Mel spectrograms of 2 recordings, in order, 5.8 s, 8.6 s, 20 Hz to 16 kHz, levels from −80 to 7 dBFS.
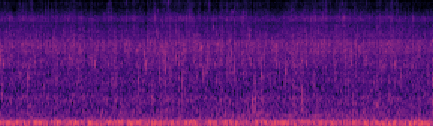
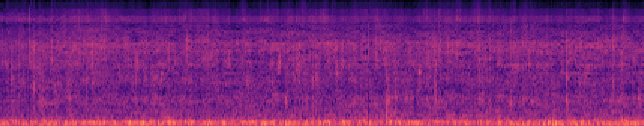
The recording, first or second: first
